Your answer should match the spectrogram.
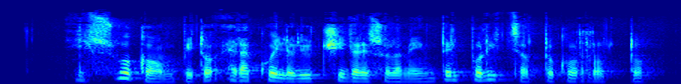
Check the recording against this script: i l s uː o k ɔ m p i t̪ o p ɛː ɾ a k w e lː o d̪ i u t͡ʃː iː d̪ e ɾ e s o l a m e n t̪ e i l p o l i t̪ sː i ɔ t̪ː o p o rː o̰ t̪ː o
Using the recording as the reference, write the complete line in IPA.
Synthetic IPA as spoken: i l s uː o k ɔ m p i t̪ o ʔ ɛː ɾ a k w e lː o d̪ i u t͡ʃː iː d̪ e ɾ e s o l a m e n t̪ e i l p o l i t̪ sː j ɔ t̪ː o k o rː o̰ t̪ː o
